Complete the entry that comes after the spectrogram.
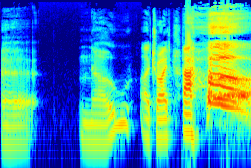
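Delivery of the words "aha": sudden, very high, very loud shriek. Narrator reading Mother's exclamation, shrieking. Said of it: "She shrieked and nearly leapt".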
